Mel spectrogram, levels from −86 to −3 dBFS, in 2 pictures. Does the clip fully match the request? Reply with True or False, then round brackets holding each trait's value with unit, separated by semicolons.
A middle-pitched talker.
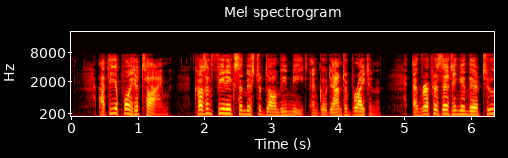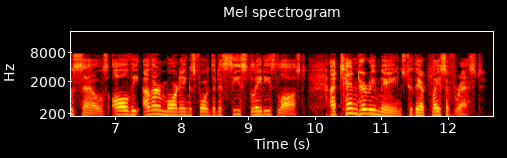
True (155 Hz)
